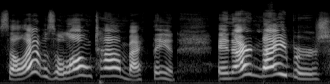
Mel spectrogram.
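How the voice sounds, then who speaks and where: A woman projects a raised voice with a bright, sharp tone, very wide pitch swings and a fairly slow pace. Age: 60s. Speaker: Bible teacher. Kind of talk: sermon.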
